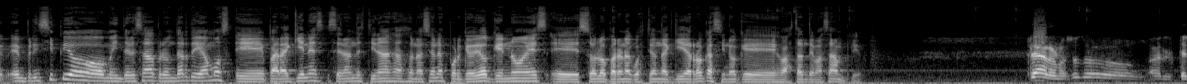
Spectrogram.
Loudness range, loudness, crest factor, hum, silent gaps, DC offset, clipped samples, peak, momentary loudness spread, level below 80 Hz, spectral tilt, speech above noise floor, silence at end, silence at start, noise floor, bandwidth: 4 LU; -19 LUFS; 16 dB; none; none; under 0.1%; under 0.1%; -4 dBFS; 9 LU; -38 dBFS; -5 dB/octave; 21 dB; 0 s; 0 s; -40 dBFS; 16 kHz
